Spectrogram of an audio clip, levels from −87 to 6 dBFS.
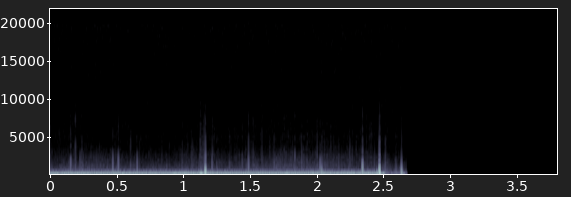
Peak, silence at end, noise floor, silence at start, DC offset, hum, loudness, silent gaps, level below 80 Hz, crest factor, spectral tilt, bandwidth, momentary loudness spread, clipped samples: -8 dBFS; 1.1 s; under -90 dBFS; 0 s; under 0.1%; none; -33 LUFS; none; -46 dBFS; 24 dB; -11 dB/octave; 3.9 kHz; 4 LU; under 0.1%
